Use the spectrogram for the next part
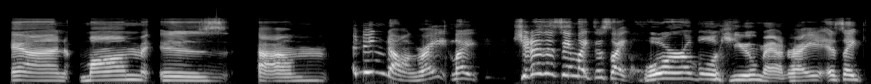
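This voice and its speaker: A woman's voice: medium pitch, bright, forceful tone, dry recording. A woman hosting a casual commentary vlog, sarcastic and blunt, swearing and laughing often. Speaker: commentary host.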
